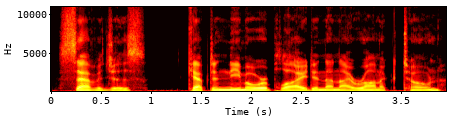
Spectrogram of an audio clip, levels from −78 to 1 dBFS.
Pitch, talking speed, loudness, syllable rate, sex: 115 Hz, 120 wpm, -18 LUFS, 4.4 syllables/s, male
